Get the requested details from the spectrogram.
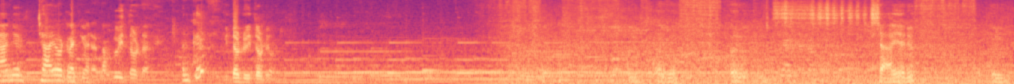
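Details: Acted stuttering portrayed in a Malayalam skit, with repeated word sounds.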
